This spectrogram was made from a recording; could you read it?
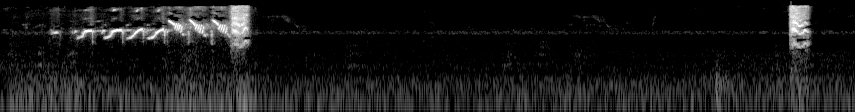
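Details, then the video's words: Double-collared seedeater (coleiro tuí-tuí) in the tuí-tuí song style, used to warm up birds for tournaments: a quick run of about eight wavy, rising whistled notes, growing louder and higher, then quiet and a sharp click. "COLEIRO TUÍ-TUÍ E FÊMEA CHAMANDO"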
